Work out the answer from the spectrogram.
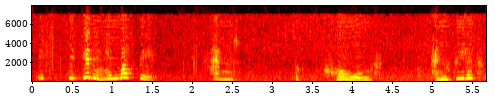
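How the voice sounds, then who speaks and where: An actress playing a frightened female laboratory assistant in a sci-fi radio play, speaking in an alarmed, highly dramatic way. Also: expressive, takes it slowly, dark tone. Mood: alarmed awe. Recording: muffled, very noisy radio drama recording.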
